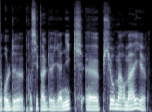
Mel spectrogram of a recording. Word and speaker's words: Marmaille: de Yannick, Pio Marmaille, je prononce peut-être pas bien, Marmé, je sais pas comment ça se dit, je suis désolé. Non, c'est Marmaille, je crois. Marmaille. Enfin, je l'ai toujours entendu prononcer Pio Marmaille, donc j'espère que c'est ça.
